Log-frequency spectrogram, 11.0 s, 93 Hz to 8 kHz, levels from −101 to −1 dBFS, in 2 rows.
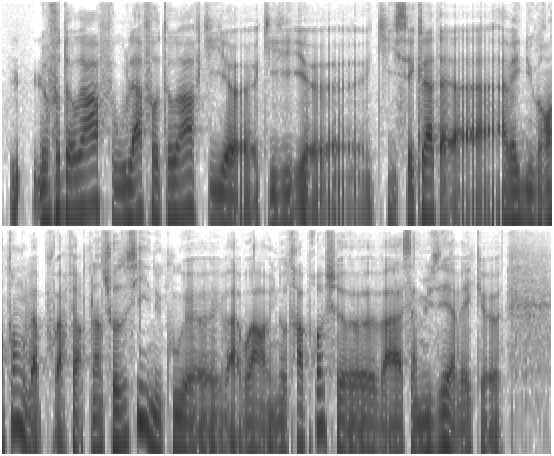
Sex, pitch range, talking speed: male, 85-105 Hz, 170 wpm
